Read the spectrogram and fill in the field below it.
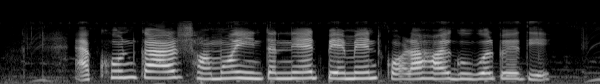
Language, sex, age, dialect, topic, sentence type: Bengali, female, 18-24, Northern/Varendri, banking, statement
